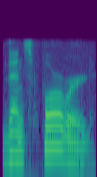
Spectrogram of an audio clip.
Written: thenceforward

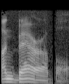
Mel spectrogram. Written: unbearable

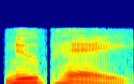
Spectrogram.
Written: Nupe

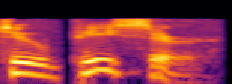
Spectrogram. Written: two-piecer

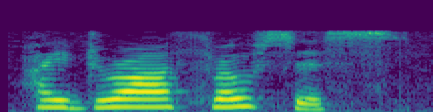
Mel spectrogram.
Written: hydrarthrosis

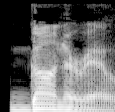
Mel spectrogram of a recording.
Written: goneril

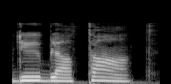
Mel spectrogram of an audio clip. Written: double entente

